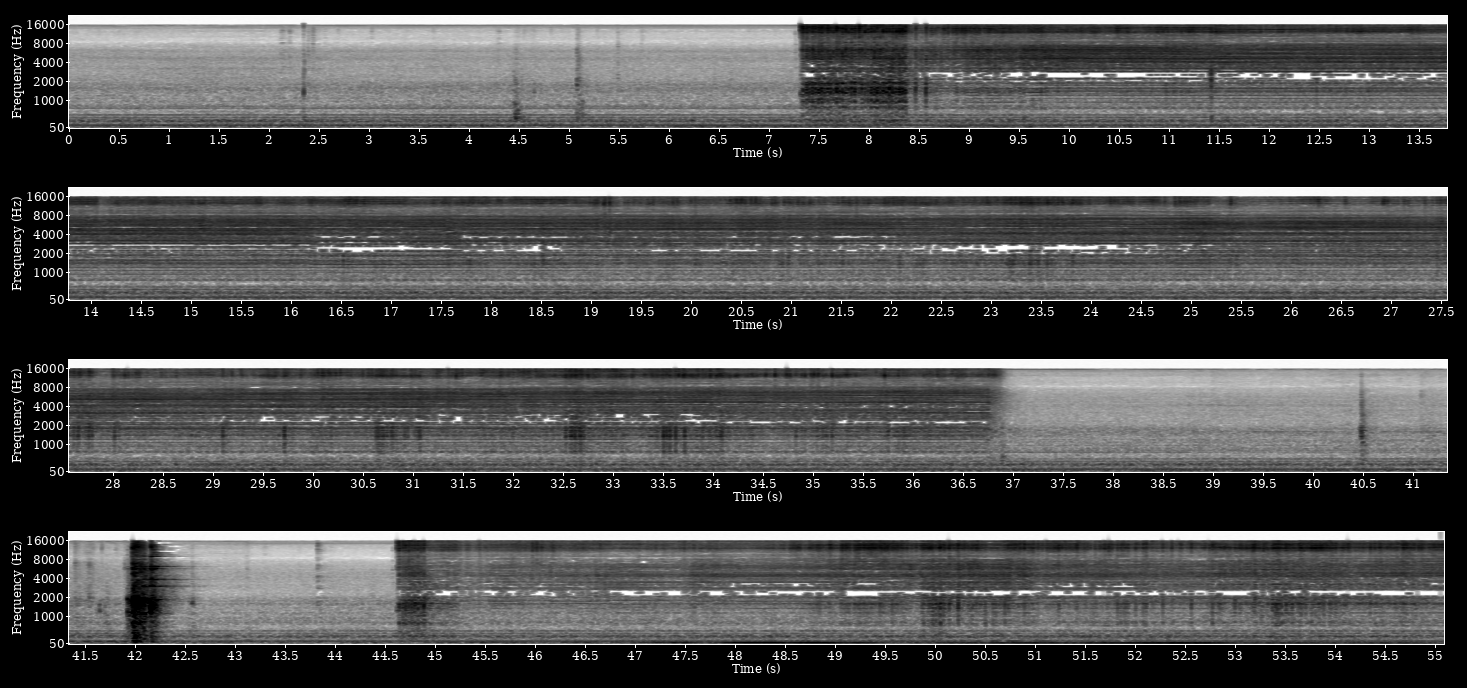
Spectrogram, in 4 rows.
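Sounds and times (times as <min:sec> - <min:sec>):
arc strike crackle: 0:07.3 - 0:37.1, 0:44.6 - 0:55.0
welding arc buzzing: 0:07.3 - 0:37.6, 0:44.6 - 0:55.0.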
